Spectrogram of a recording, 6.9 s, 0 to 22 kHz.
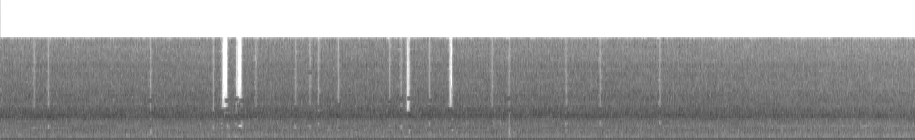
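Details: Single-turbo BMW 335i with JB4, first start after sitting 3 months in Canadian snow, in neutral; ran a little rough at first, now a steady, smooth idle with an even low drone, no misses or knocks; normal idle.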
